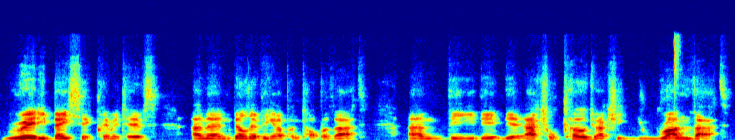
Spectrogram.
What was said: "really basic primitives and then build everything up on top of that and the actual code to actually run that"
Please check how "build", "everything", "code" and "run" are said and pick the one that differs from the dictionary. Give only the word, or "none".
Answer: none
